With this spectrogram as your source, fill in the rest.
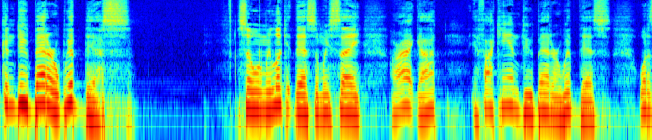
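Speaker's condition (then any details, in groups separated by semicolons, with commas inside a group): No condition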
